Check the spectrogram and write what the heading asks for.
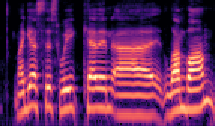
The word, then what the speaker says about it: Lundbohm: But my guest this week, Kevin Lundbohm. Did I say it right? Lundbohm, yeah.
